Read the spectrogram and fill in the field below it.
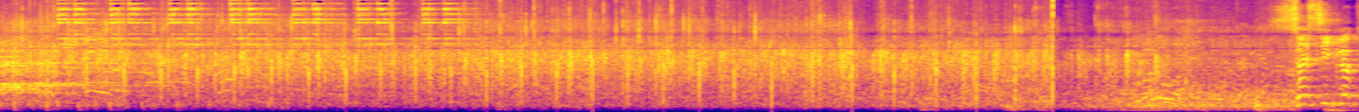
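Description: A crowd applauds at the Malmedy carnival, dense continuous clapping and cheering mixed with chatter and a voice speaking over it, loud and sustained throughout.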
